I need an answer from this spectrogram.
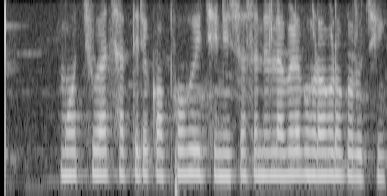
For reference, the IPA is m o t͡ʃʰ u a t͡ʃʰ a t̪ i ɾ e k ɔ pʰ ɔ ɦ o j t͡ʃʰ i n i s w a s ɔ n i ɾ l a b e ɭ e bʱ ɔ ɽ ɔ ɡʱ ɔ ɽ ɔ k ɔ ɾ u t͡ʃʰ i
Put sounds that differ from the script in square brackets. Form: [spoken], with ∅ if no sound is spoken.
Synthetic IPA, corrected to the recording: m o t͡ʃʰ u a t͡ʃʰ a t̪ i ɾ e k ɔ pʰ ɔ ɦ o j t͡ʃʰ i n i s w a s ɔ n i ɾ l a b e ɭ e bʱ ɔ ɽ ɔ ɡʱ ɔ ɽ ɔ k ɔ ɾ u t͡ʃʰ i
